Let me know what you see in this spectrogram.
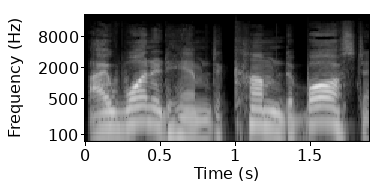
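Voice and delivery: plain reading voice

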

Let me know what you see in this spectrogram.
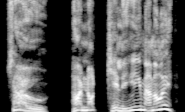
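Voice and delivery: yelling, pitched high. Narrator voices Crab yelling back at Malfoy, throwing off his arm. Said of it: "yelled Crab".

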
